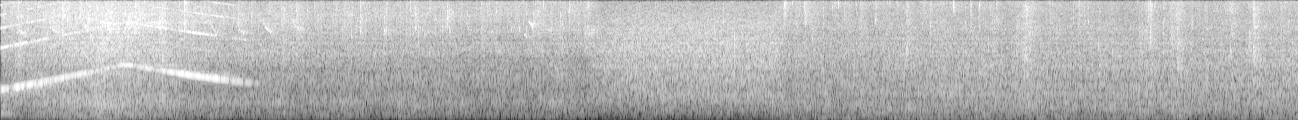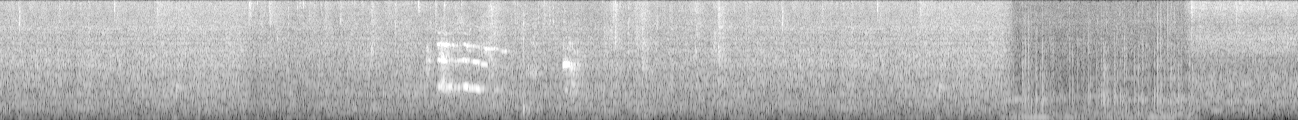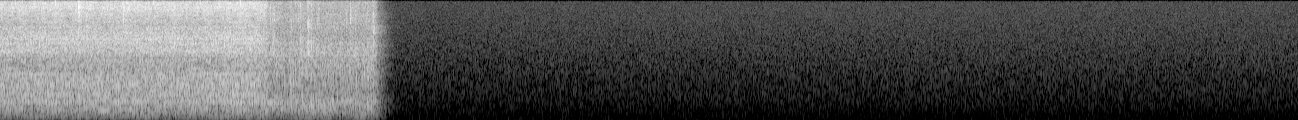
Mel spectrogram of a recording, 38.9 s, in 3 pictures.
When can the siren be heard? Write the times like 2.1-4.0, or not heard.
0.0-2.5.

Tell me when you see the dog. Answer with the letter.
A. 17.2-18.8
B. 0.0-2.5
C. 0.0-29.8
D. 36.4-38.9
A.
